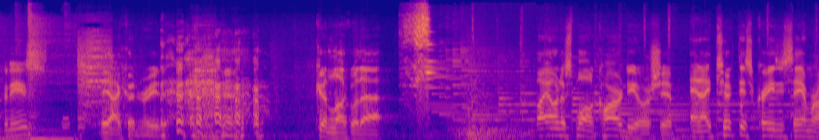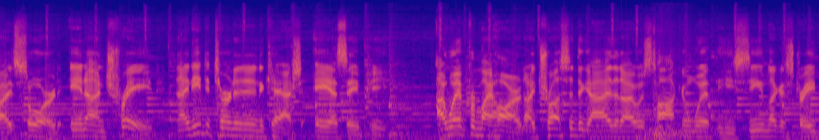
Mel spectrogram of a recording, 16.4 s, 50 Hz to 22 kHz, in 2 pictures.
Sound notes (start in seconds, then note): 1.5 laughter; 4.0 sword unsheathing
